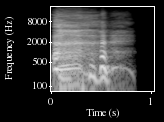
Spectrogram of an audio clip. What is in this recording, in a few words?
LAUGHS, Jazz Fx, Vocal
